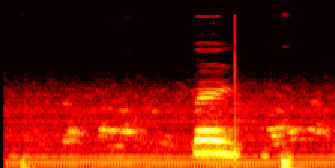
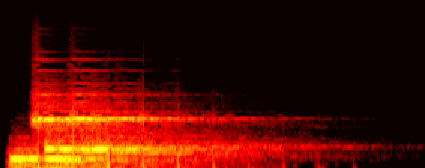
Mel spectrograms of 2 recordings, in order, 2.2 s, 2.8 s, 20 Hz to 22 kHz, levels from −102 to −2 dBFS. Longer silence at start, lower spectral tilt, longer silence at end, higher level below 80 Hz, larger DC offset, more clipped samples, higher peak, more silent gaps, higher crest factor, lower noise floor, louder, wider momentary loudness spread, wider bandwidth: first, 0.7 s vs 0.05 s; about the same, -9.5 dB/octave vs -10.5 dB/octave; second, 0.3 s vs 1.4 s; first, -42 dBFS vs -50 dBFS; neither; neither; first, -2 dBFS vs -14 dBFS; neither; about the same, 16 dB vs 18 dB; second, -41 dBFS vs -83 dBFS; first, -16 LUFS vs -28 LUFS; first, 25 LU vs 20 LU; second, 3.2 kHz vs 6.4 kHz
